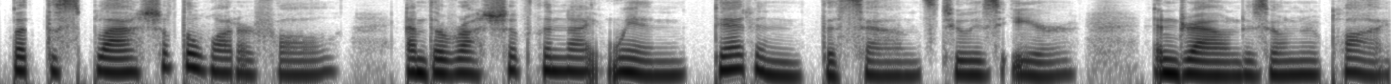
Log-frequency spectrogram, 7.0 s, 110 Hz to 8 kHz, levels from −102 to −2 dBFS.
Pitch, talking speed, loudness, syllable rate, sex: 190 Hz, 205 wpm, -18 LUFS, 5.0 syllables/s, female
